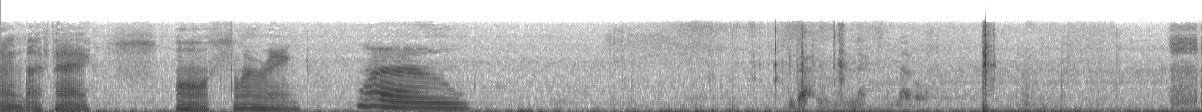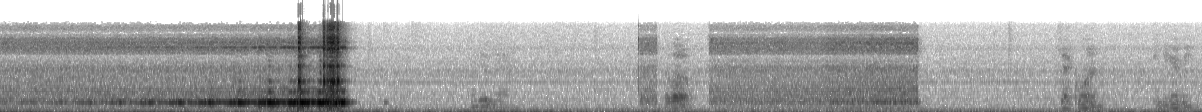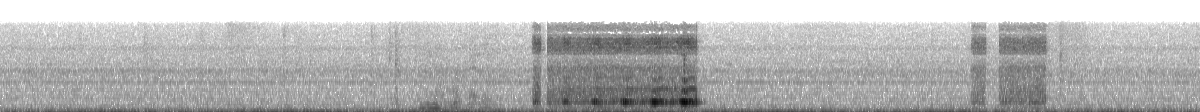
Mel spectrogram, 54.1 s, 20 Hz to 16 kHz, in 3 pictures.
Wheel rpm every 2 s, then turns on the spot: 0, 0, 0, 0, 0, 0, 0, 0, 0, 0, 0, 0, 0, 0, 0, 0, 0, 0, 0, 0, 0, 0, 0, 0, 0, 0, 0.
none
